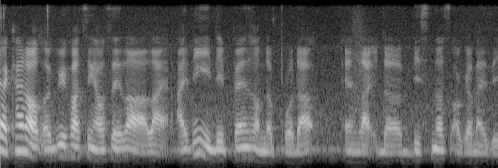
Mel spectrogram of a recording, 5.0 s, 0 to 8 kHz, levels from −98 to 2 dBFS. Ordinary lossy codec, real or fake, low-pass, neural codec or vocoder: none; real; 7.2 kHz; none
